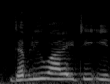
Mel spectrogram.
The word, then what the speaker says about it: write: राइट, RITE, write, WRITE, write, write an essay about your best friend. इसमें W का वज़न ज़रूर मौजूद है साथ, लेकिन प्रोनाउंस नहीं हो रहा.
